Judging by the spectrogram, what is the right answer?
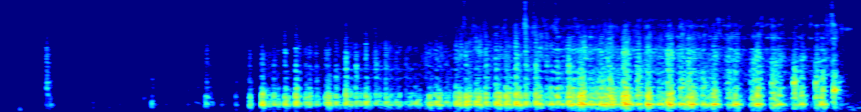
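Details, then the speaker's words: Sewing/embroidery machine making the knocking it made before: fast uneven stitching clatter about two per second with a dull knock each beat; a big thread nest bunched under the needle plate. "Something doesn't sound right. Don't look messed up. I hear that knocking noise we heard last time. Yep. Let's see. Yeah, we got a big nest going on here."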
